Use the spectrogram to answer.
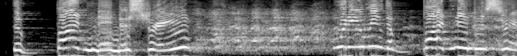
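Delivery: high, loud, incredulous yell; outraged disbelief. Retold or imitated. Storyteller reliving the news about bivalves, outraged disbelief. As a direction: repeat it back in hammed-up outrage, stretching it out. Acts outraged reaction to the answer.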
